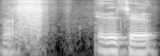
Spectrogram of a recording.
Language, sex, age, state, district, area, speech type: Dogri, male, 45-60, Jammu and Kashmir, Udhampur, rural, spontaneous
